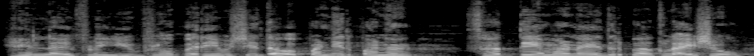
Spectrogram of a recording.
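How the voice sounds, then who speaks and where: A performer voicing a stubborn young husband set on revenge in a homemade cartoon, talking forcefully and insistently. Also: medium pitch, fast talker, close to an everyday voice. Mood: pleading. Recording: dull lo-fi sound with faint music.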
